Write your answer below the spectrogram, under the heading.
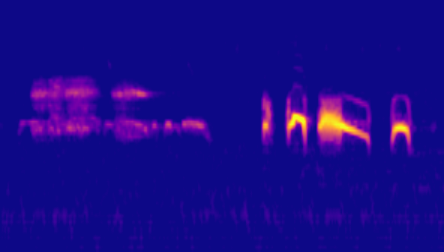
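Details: Spotted dove in the 'thổ pha đồng' voice, urging and calling coos to trigger rival doves: soft, rough, murmured cooing first, then one loud four-note hooting phrase with a long sliding third note.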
